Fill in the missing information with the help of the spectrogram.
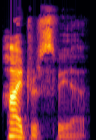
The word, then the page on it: hydrosphere: British English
